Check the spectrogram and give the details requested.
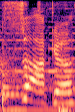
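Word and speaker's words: Sokka: have Saka that's right I'm Saka it's pronounced with an AA young ladies I rocked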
